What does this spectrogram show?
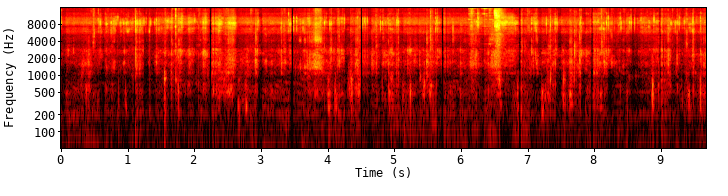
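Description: Close-miked eating sounds of a person eating rice and curry by hand: chewing and wet smacking mouth noises in a run of short irregular clicks, the loudest about six and a half seconds in.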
